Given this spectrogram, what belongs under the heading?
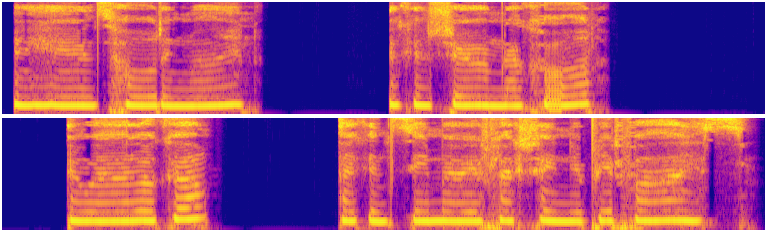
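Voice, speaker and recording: Woman acting as affectionate tired girlfriend, ASMR role-play, very mellow, gently even intonation, tender, intimate, close-miked. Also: a little high, dry recording, low-quality recording. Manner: tender, intimate, soft-spoken. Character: tired, affectionate young girlfriend missing her partner.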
